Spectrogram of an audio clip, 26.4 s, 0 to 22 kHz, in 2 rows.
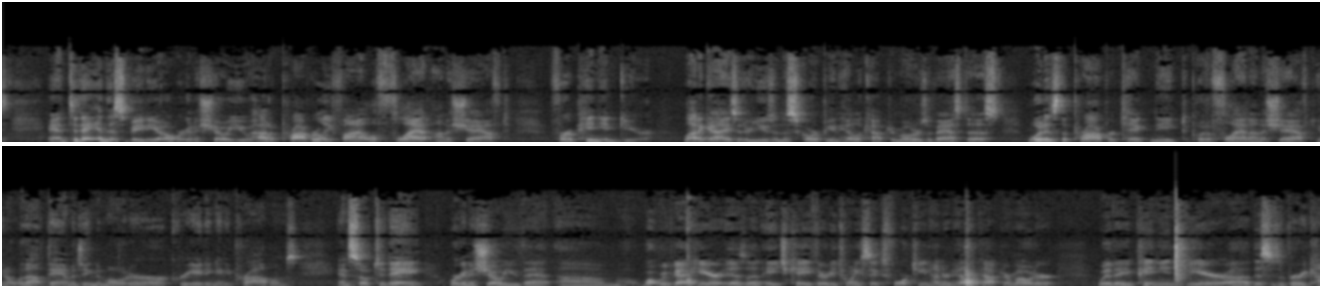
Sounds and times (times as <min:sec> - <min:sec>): Speech: 0:00.0 - 0:26.3.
